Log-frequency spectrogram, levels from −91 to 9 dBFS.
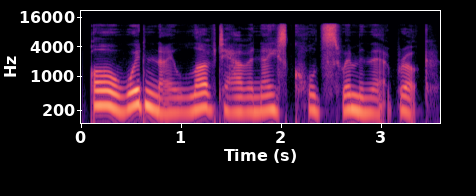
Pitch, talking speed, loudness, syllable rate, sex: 200 Hz, 215 wpm, -19 LUFS, 3.9 syllables/s, female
